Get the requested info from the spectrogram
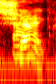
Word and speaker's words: Shug: You're pronouncing it right. It's Shag. – I am. S-H-U-G.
